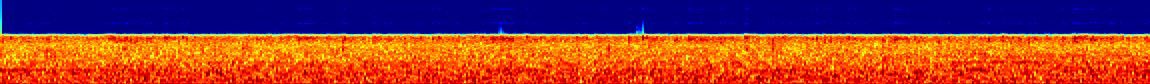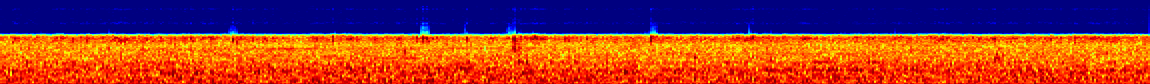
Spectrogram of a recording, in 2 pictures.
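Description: Backyard fountain with water running steadily, an even, unbroken rush.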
